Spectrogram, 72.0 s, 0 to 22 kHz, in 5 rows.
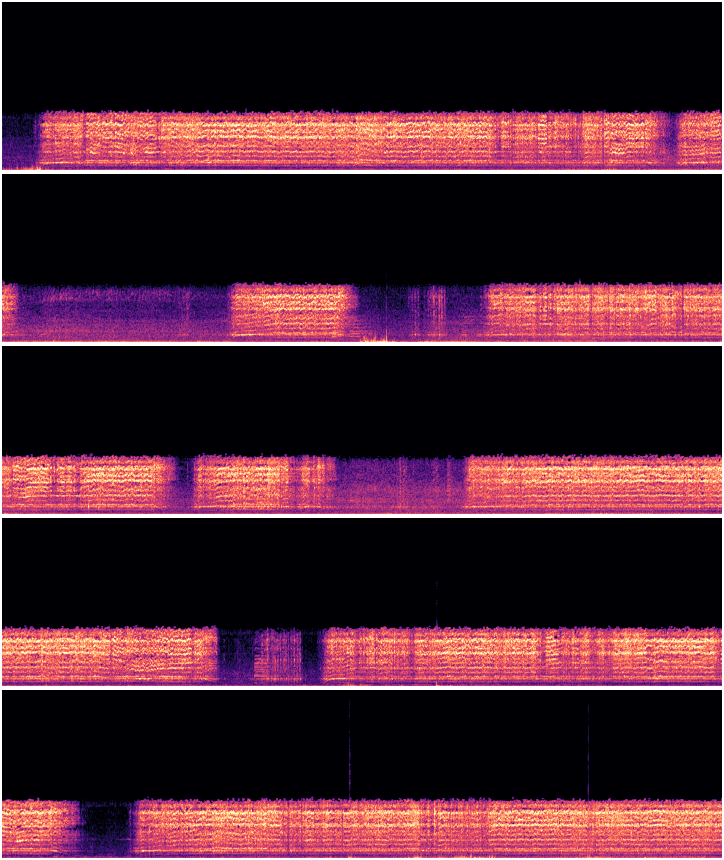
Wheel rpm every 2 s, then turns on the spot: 100, 160, 160, 170, 160, 160, 100, 30, 0, 80, 80, 20, 140, 160, 160, 140, 110, 60, 20, 140, 160, 160, 160, 100, 40, 150, 160, 160, 160, 50, 130, 160, 160, 160, 160, 160.
14-16 46-48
